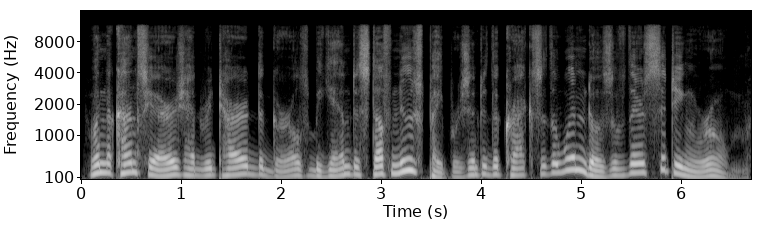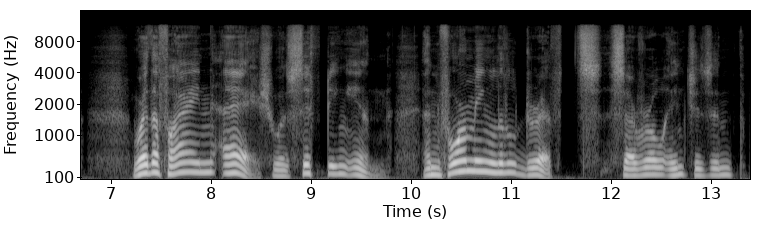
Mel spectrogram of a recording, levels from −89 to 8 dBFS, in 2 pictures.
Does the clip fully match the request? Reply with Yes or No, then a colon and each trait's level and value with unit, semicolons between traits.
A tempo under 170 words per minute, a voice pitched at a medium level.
Yes: average, 160 wpm; medium, 150 Hz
